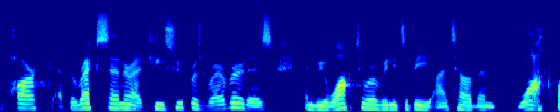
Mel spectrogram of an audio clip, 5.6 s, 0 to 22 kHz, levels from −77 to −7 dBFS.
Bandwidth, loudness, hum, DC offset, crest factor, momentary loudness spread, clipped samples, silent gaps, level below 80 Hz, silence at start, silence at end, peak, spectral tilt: 15.5 kHz; -43 LUFS; none; under 0.1%; 20 dB; 9 LU; under 0.1%; none; under -90 dBFS; 0.1 s; 0 s; -24 dBFS; -4.5 dB/octave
